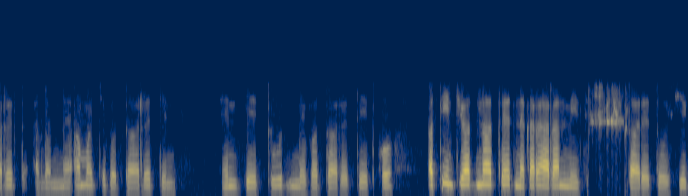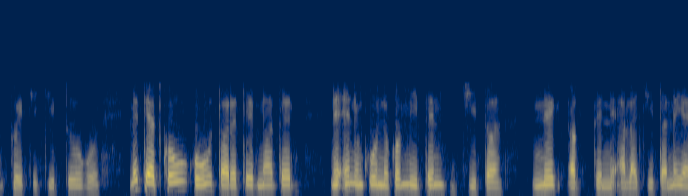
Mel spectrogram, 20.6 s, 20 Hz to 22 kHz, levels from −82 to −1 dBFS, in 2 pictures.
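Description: A codec payload misread from 8.82 to 9.44 s: octet-aligned AMR frames were decoded as bandwidth-efficient, shifting every field, so the speech turns into garbled, warbling noise.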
